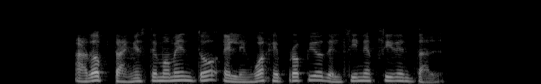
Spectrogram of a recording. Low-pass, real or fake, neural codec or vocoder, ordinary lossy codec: 5.4 kHz; real; none; MP3, 32 kbps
